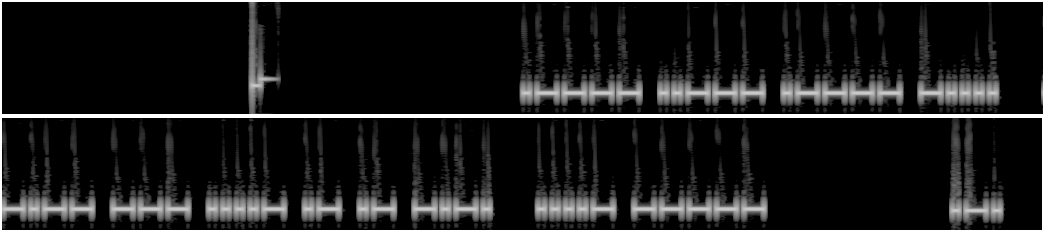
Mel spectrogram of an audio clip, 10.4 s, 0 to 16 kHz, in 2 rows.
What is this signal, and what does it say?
Morse code, heard as a keyed tone, about 36 wpm, 700 Hz. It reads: 1216 YO4AAC 40 R
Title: Worked All Europe DX Contest - QTC Exchange - 35wpm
